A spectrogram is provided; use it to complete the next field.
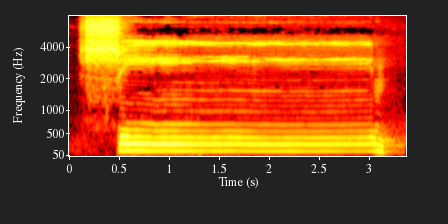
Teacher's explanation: تھوڑی سختی کے ساتھ پڑھنا ہوتا ہے، اور آواز کو سیٹی کی طرح نکالنا ہوتا ہے، اس طریقے سے شین۔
